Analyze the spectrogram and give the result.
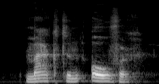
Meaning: inflection of overmaken: 1. plural past indicative 2. plural past subjunctive
- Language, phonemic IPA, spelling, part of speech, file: Dutch, /ˈmaktə(n) ˈovər/, maakten over, verb, Nl-maakten over.ogg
